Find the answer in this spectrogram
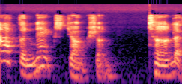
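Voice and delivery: calm, even, patient, unbothered sing-song sat-nav voice. Showing how a GPS gives directions: imitating a calm GPS voice. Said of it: "The G P S very calmly says".

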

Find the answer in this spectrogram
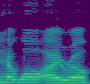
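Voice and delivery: ordinary talk, nothing marked

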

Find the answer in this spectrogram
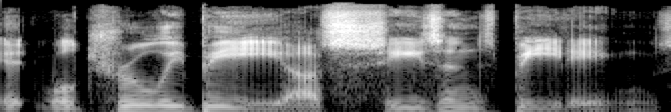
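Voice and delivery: cheesy, drawn-out promo voiceover, every word milked. Retelling an opening package voiceover: imitating Todd Pettengill's cheesy voiceover. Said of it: "voiceover from Todd Pettengill were so cheesy".

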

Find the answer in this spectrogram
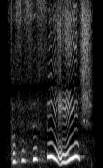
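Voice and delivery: very high, loud hiss with stuttered f. Reading aloud a dragon's word after being thrown off, hissing Toothless voice. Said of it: "hissed Toothless".

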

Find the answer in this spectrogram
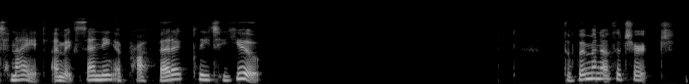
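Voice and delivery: moved, heartfelt, earnest, emotional delivery. Speaker making a plea to the women of the church: getting emotional. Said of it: "I'm getting a little emotional".

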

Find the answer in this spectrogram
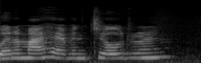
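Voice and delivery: usual speaking voice

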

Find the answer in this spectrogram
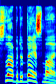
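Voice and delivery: loud, high, clumsy put-on Jamaican accent. Quoting a movie character trying to do Jamaican, in an attempted Jamaican accent. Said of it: "he's trying to do Jamaican".

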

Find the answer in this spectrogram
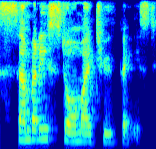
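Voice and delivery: ordinary talk

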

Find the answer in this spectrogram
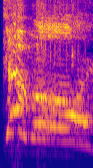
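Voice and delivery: yelling loudly. Player during a Game of Life session, someone asks why they're shouting. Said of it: "Why are you shouting?".

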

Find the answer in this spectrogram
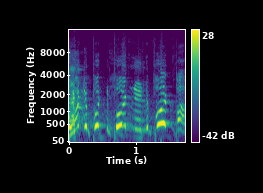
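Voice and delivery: put-on high-pitched, loud, laughing voice.

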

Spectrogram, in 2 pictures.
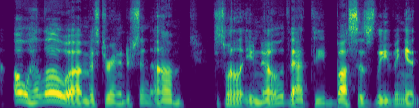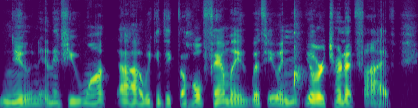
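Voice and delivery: plain, straightforward reading with no acting at all. Imitating another actor playing Hotel Clerk addressing a family: flat, no-acting line read. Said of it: "no acting, no anything, just like information".

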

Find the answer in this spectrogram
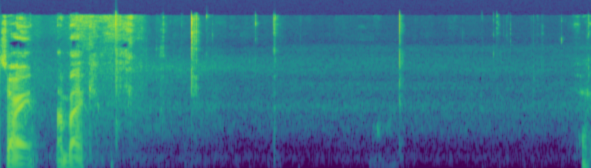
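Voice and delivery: breathless, out of breath. Coming back to the stream after chasing a dog, out of breath. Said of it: "Legit got me out of breath".

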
